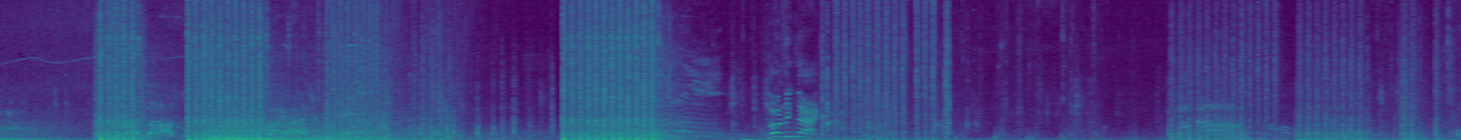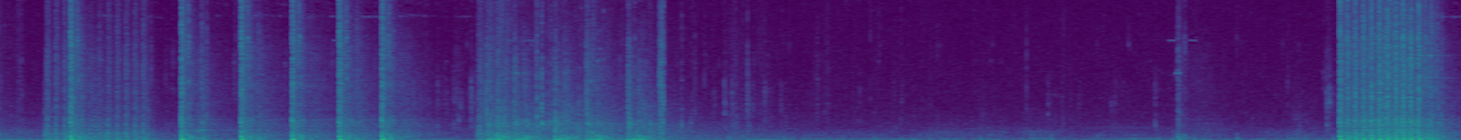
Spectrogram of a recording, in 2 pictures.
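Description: Rifle shots ring out in short bursts.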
